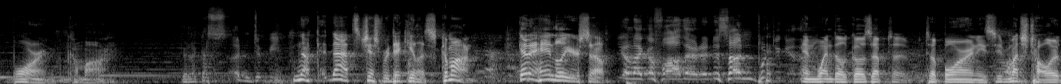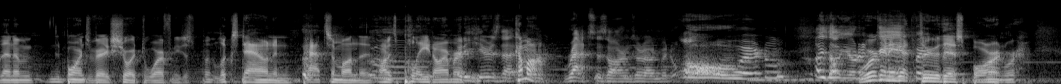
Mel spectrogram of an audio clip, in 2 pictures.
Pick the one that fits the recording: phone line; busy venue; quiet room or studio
busy venue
